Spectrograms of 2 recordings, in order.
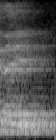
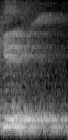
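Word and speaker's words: ज्ञ: हम उच्चारण में इसको कहते हैं गे, लेकिन ये उच्चारण शुद्ध उच्चारण क्या होता है इसका? जे।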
